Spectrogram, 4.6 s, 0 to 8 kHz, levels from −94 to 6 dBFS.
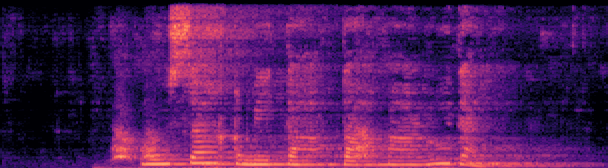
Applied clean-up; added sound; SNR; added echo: neural separator model SepFormer DNS4.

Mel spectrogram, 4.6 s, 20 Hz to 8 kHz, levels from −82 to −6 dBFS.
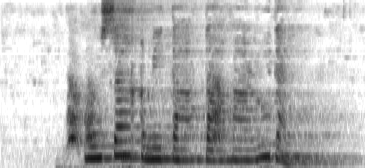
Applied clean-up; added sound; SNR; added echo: none; Bark; 8 dB; reverberation time 1.9 s.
